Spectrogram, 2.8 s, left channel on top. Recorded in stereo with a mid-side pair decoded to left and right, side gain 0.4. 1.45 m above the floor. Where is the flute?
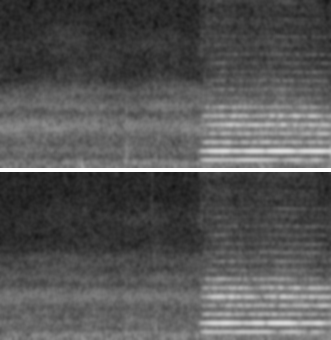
5° right, 1.1 m.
